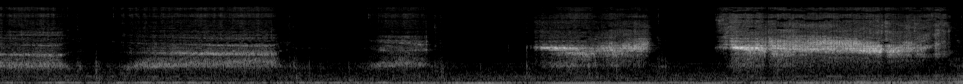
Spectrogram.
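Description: A cut rubber balloon filled with slime being squeezed, giving squeaky, squelching sounds as slime squirts out of the snipped tip. There are four squeezes, and the last two are louder.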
